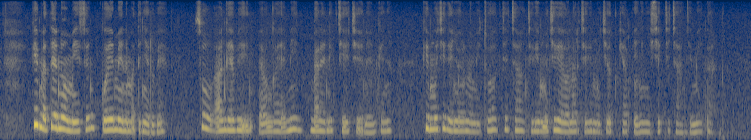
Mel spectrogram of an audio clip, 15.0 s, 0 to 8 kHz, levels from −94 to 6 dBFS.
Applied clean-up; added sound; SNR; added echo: none; none; none; none.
